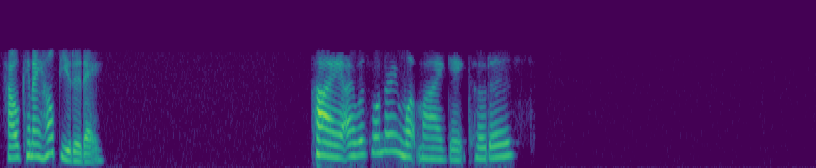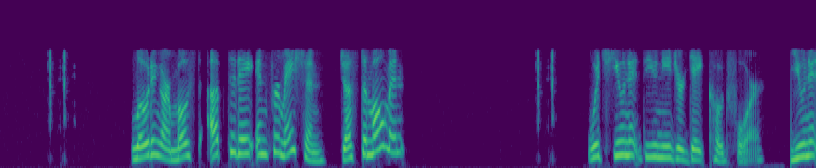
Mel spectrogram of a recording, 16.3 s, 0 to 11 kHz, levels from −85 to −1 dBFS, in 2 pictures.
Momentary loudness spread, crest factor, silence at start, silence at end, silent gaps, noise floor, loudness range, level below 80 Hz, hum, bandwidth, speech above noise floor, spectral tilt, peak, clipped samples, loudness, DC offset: 19 LU; 24 dB; 0.05 s; 0 s; none; -78 dBFS; 8 LU; -70 dBFS; none; 4.1 kHz; 51 dB; -9.5 dB/octave; -6 dBFS; under 0.1%; -27 LUFS; under 0.1%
